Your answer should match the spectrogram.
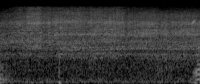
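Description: Water spraying from a garden hose spray nozzle, a steady hiss.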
